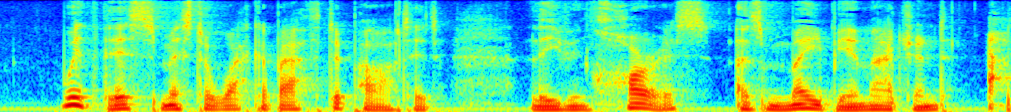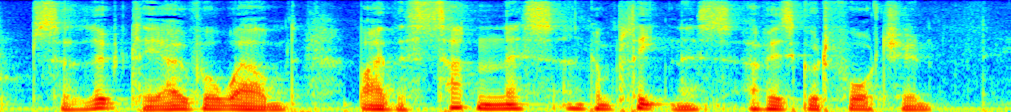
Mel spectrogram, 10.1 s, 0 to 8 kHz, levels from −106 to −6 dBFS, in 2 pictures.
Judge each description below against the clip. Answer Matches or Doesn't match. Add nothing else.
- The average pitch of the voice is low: Matches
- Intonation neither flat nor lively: Matches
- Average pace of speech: Doesn't match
